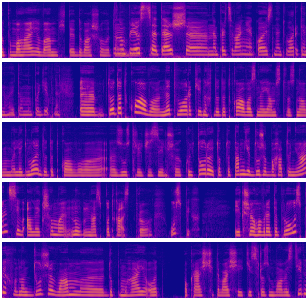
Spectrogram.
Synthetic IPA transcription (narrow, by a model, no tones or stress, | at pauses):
d̪ɔpɔmɐɦɑjɛʋɑmxʲi̥t̪ɪd̪ɔʋɑʃɔɦɔt̪nuplʲust̪sɛt̪ɛʒnɛpɾɐt͡sʲʊʋɑnʲːɐjɐkɔɦɔsʲnɛt̪ʋɔrkʲinɦʊit̪ɔmupɔdʲibnɔd̪ɔd̪ɐt̪kɔʋɔnɛt̪ʋɔrkʲind̪ɔd̪ɐt̪kɔʋɔznɐjɔmst̪ʋɔznɔʋɪmɪlʲʊdʲmɪd̪ɔd̪ɐt̪kɔʋɔɔzust̪ɾʲit͡ʃɐzinʃɔjʊkʊlʲt̪uɾɔjʊt̪ɔp̚t̪ɔt̪ɑmjɛd̪uʒɛbɐɦɑt̪ɔnʲʊɑnsʲiwɐlˠɛjɐkʃt͡ʃɔmɪnunɑspɔt̪kɑ̰st̪̚pɾɔuspʲix | jɐkʃt͡ʃɔɦɔʋɔɾɪt̪ɪpɾɔusʲpʲixʋɔnɔd̪uʒɛʋɑmd̪ɔpɔmɐɦɑjɛʔɔt̪ | pɔkɾɑʃt͡ʃɪ̥t̪ɪʋɑʃʲijɐkʲisʲrɔzmɔʋɪzʲdʲin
